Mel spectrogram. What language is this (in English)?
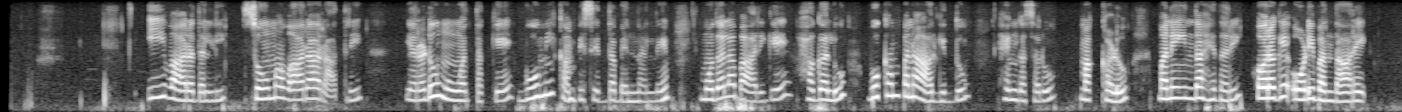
Kannada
